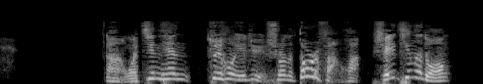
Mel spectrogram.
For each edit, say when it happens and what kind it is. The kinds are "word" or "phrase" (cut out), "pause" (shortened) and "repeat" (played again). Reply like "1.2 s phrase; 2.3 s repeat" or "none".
2.0 s pause; 3.7 s pause

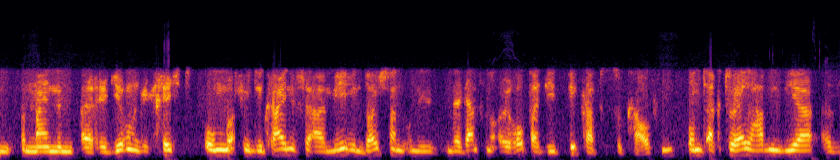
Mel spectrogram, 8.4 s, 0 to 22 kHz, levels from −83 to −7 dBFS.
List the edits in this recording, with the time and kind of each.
none

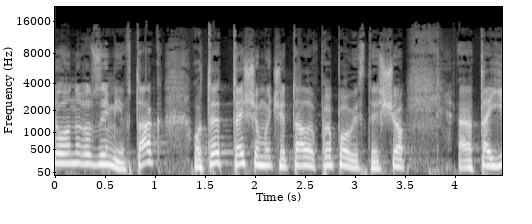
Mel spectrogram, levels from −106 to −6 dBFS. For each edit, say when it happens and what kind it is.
2.6 s word

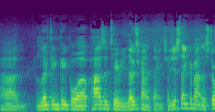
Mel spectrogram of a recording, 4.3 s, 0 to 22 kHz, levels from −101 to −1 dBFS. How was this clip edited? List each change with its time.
none

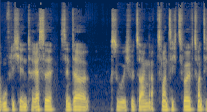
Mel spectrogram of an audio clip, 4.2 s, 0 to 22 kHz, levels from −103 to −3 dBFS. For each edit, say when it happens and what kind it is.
1.2 s pause; 2.2 s word

